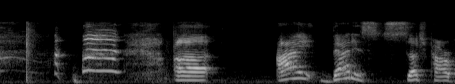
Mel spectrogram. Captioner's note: laughs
